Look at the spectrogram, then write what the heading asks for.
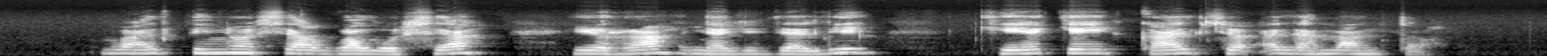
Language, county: Lithuanian, Šiauliai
